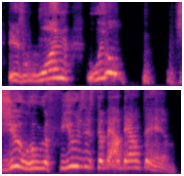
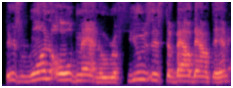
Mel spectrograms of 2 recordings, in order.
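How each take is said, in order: First: Haman's fury voiced in the telling; indignant. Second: Said in the usual way. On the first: Narrating Haman's outrage at Mordechai.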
